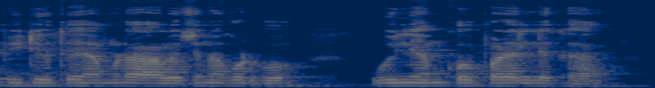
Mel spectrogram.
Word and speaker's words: Cowper: ডব আই উচ্চারণ যেটা হয় সেটিকে তারা বলে ভি আই তো ভিলিয়াম বলে কৌপার এই উচ্চারণে যে আর আছে শেষ সে আর এর উচ্চারণ কিন্তু হবে না এটার উচ্চারণ হবে কপা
